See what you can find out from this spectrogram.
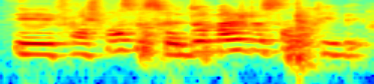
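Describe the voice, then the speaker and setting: A woman giving a tarot reading to her viewers, speaking slowly and emphatically in a reassuring, direct way. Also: a little high, fairly even intonation, far from the mic, background noise. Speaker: tarot reader. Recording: roomy, from off-mic.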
